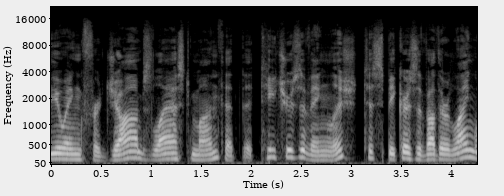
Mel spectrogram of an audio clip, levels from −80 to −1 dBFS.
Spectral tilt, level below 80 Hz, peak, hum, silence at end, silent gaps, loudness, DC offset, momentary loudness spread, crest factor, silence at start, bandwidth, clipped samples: -5.5 dB/octave; -58 dBFS; -6 dBFS; none; 0 s; none; -25 LUFS; under 0.1%; 8 LU; 18 dB; 0 s; 15.5 kHz; under 0.1%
